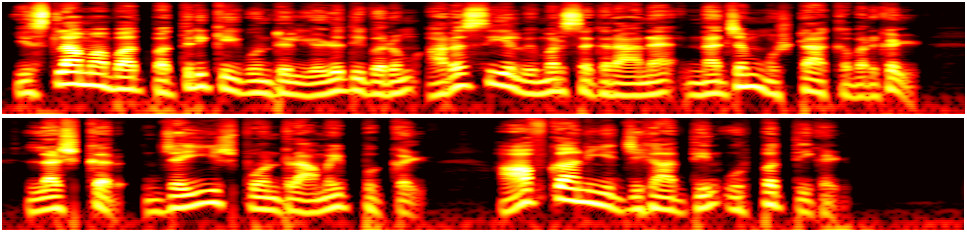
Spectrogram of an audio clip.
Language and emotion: Tamil, neutral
